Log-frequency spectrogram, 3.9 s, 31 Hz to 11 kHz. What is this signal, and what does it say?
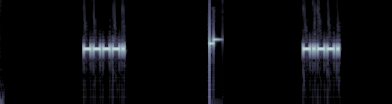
Morse code, heard as a keyed tone, about 49 wpm, 700 Hz. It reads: 9 <KN>
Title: Single Character (Letter:Number:Punctuation:Prosign) Alt 50wpm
